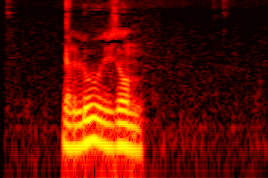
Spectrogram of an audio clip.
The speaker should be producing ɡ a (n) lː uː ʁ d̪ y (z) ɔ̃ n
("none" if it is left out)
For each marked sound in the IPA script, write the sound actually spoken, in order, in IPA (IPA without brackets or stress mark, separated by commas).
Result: none, z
